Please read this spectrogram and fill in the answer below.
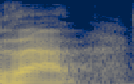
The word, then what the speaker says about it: that: Fijaos el that, semiclave TH, that, y la T última que casi no se dice.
